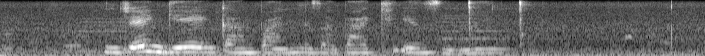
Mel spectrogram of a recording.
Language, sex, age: Xhosa, female, 20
